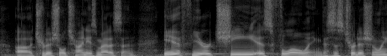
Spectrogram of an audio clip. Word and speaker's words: Qi: main theories behind traditional Chinese medicine, if your Qi is flowing, this is traditionally how it's said,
